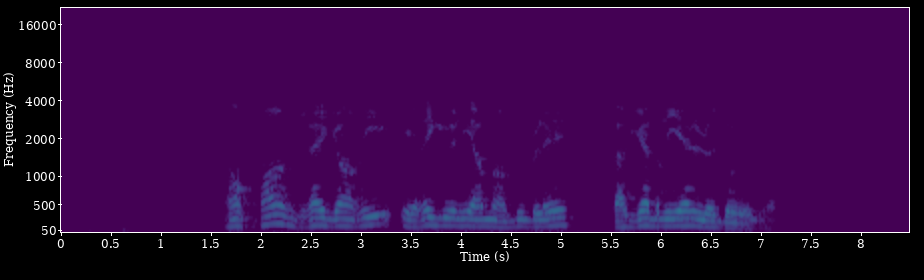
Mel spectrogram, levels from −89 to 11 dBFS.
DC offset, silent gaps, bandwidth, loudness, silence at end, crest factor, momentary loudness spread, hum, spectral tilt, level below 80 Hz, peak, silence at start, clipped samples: under 0.1%; 5.22-5.26 s; 7.6 kHz; -62 LUFS; 1.35 s; 16 dB; 7 LU; none; -6 dB/octave; under -90 dBFS; -48 dBFS; 1.65 s; under 0.1%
